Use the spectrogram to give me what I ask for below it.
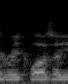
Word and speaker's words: Rayquaza: I don't think I've even run into Rayquaza yet. I think it's actually pronounced Rayquaza, but who cares over here?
